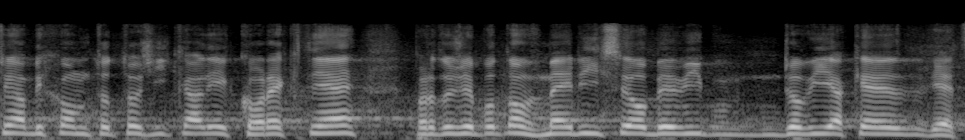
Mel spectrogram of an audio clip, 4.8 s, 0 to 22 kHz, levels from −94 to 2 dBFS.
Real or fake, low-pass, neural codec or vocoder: fake; 10.8 kHz; autoencoder, 48 kHz, 128 numbers a frame, DAC-VAE, trained on Japanese speech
